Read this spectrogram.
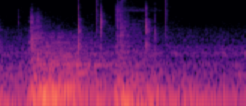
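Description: Short menu clicks tick.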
